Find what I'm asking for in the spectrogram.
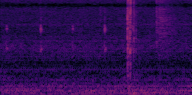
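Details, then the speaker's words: Fiat Punto, ignition on after cleaning contacts with contact cleaner: light even flasher clicks about three a second over a quiet background; indicators working again, airbag unplugged. "but yeah I'm happy with that we have the indicators working on this P up nice one"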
